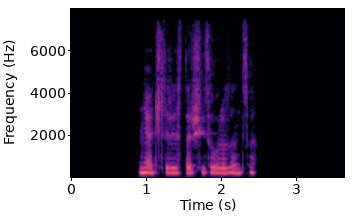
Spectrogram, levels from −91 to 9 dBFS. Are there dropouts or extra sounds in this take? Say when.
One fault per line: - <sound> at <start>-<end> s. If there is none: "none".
none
